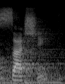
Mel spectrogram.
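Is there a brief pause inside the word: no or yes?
no. There is no pause before the sh. The word means nothing. The speaker calls it wrong. "No decimos sashi. No, eso no significa nada"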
